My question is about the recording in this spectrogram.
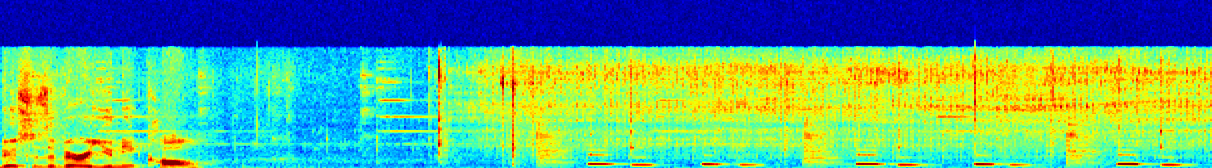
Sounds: Speech

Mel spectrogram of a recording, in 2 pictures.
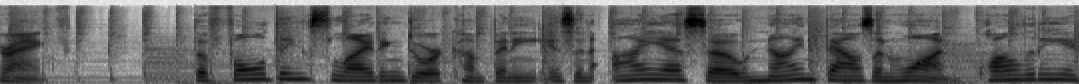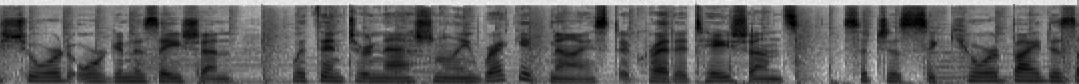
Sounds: Music, Speech

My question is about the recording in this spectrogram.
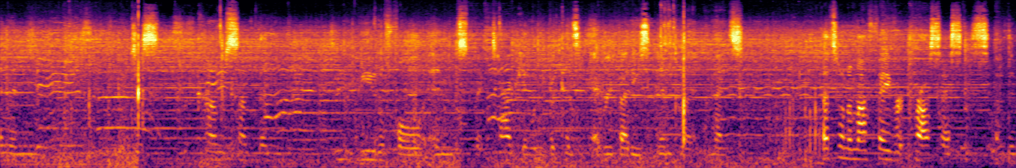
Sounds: Speech, Music

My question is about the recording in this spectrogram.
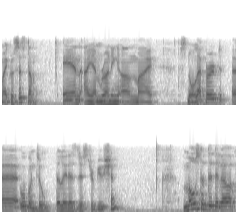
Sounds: Speech

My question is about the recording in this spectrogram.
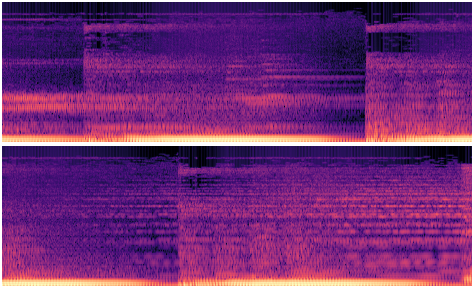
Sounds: Music, Scary music, Soundtrack music

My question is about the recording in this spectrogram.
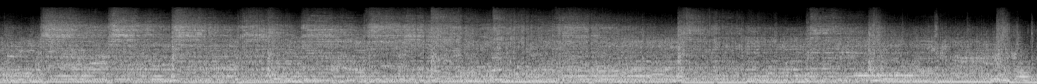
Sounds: Musical instrument, Percussion, Music, Rock music, Drum kit, Drum

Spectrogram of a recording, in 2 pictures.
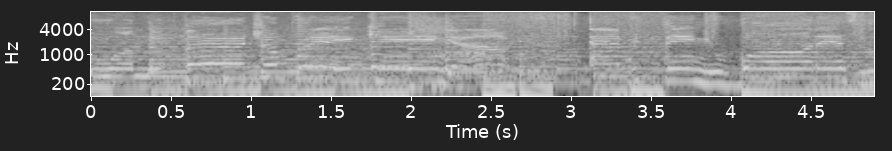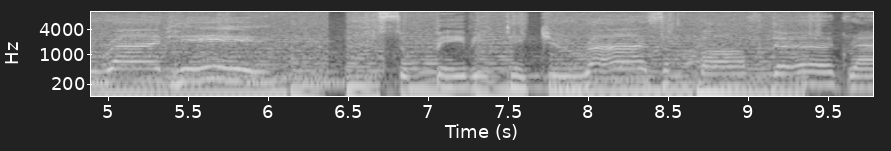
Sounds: Soundtrack music, Music

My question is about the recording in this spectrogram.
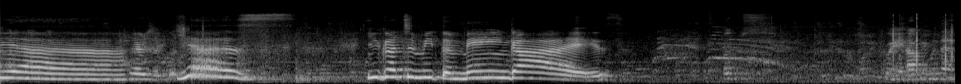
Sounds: Speech

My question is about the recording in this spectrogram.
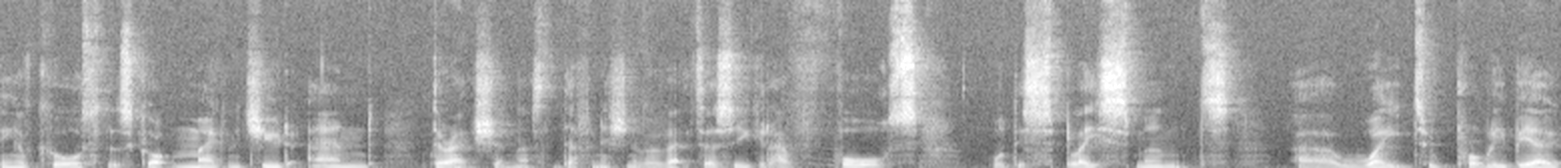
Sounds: Speech

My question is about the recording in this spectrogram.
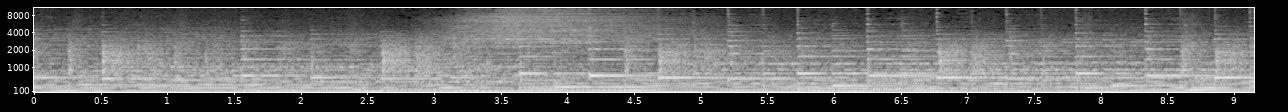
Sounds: Music

